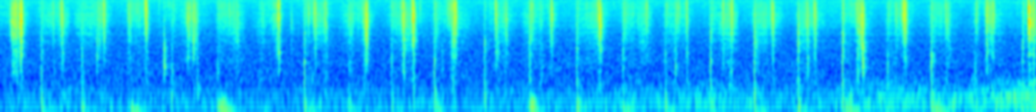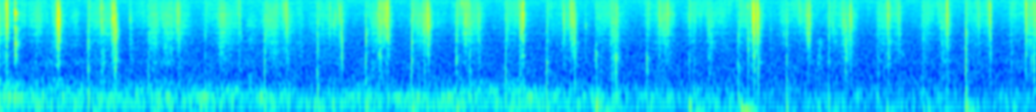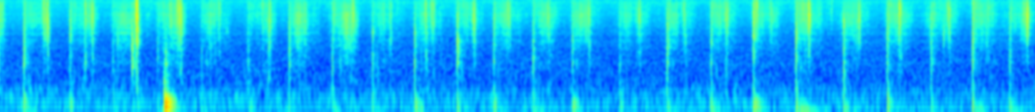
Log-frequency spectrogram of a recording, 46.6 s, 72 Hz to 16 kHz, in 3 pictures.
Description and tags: paving 02a socks walk
Walking on pavement tiles: socks. Recorded with a ZOOM H2 in a basement of a house: a wooden container filled with earth onto which three larger paving slabs were placed. Normalized with Audacity.
footstep, footsteps, step, steps, walk, walking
